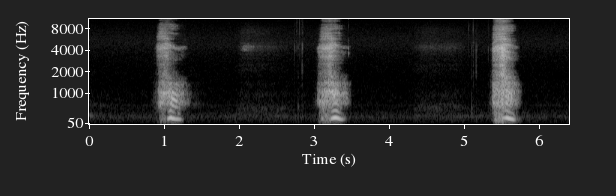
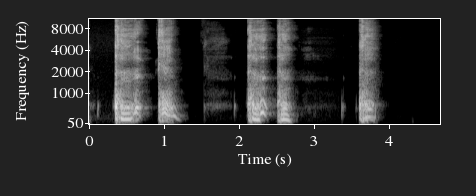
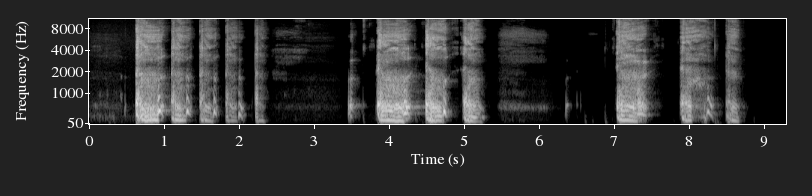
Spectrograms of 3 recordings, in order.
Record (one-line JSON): {"exhalation_length": "6.4 s", "exhalation_amplitude": 22512, "exhalation_signal_mean_std_ratio": 0.3, "three_cough_length": "4.7 s", "three_cough_amplitude": 32768, "three_cough_signal_mean_std_ratio": 0.4, "cough_length": "9.3 s", "cough_amplitude": 32768, "cough_signal_mean_std_ratio": 0.43, "survey_phase": "alpha (2021-03-01 to 2021-08-12)", "age": "18-44", "gender": "Female", "wearing_mask": "No", "symptom_cough_any": true, "symptom_new_continuous_cough": true, "symptom_fatigue": true, "symptom_headache": true, "smoker_status": "Never smoked", "respiratory_condition_asthma": false, "respiratory_condition_other": false, "recruitment_source": "Test and Trace", "submission_delay": "1 day", "covid_test_result": "Positive", "covid_test_method": "RT-qPCR"}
